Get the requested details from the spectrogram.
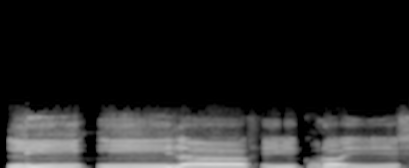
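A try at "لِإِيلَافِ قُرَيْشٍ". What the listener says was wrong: ভাই আমরা তো সবগুলা টান হয়ে গেছে লি তো টান হবে না লাম যে লি হরকত না হরকত উচ্চারণ তো তাড়াতাড়ি পড়তে হবে ভাই বলেন লি ই বলেন বলেন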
